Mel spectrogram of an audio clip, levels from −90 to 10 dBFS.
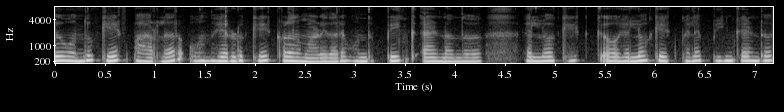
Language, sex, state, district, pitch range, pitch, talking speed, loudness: Kannada, female, Karnataka, Bellary, 200-220 Hz, 210 Hz, 150 wpm, -16 LUFS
